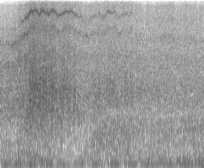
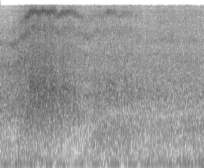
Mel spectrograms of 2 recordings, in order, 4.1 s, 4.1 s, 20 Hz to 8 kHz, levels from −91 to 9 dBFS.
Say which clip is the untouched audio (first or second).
first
